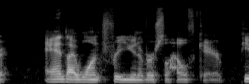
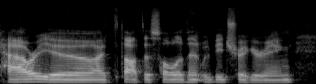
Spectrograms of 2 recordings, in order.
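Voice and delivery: put-on detached, disinterested tone. Quoting a woman at an event, imitating her detached tone. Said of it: "detached, like, disinterested tone to her voice".

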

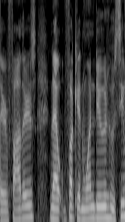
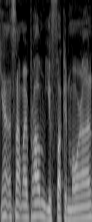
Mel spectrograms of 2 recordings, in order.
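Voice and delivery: ordinary talk, nothing marked

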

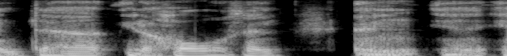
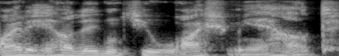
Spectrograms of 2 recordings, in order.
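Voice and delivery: whispered words. Retelling passing a fellow prisoner's cell: retelling a whisper. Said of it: "I whispered to him".

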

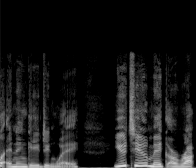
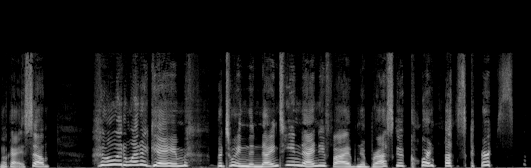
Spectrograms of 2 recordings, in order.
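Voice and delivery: much slower, laughing while talking, unable to stop; 6 semitones higher than usual. Reading out a matchup question after seeing a name, laughing while talking. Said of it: "now I can't stop laughing".

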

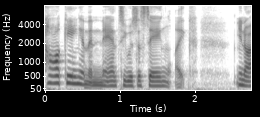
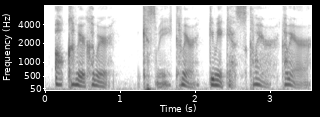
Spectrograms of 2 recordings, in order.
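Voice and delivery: fake, contrived, cheesy flirty tone; 9 dB quieter than usual. Complaining about guys who ask for kisses, mocking guys' contrived come-on. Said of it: "I cannot stand whenever I hear guys go like".

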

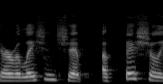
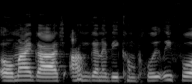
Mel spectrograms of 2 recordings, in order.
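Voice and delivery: put-on excited voice, louder; 7 dB louder than usual. Retelling a book scene where Lily receives a surprise gift: imitating excited Lily. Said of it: "Lily is so excited".

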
